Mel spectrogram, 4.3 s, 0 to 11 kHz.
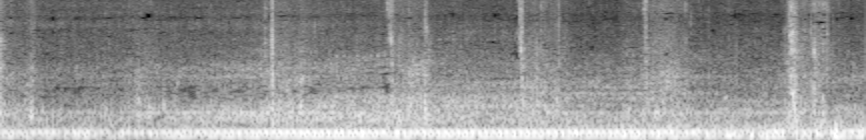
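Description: A motor hums low and steady while water splashes and runs out of the slots of an 8-slot perforated corrugated drainage pipe near its inlet. A few small splashes stand out over the flow.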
